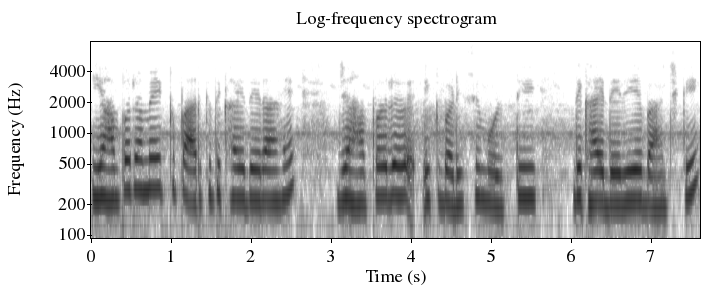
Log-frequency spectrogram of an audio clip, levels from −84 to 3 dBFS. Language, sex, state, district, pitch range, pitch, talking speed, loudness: Hindi, female, Chhattisgarh, Bilaspur, 210-240 Hz, 225 Hz, 165 wpm, -20 LUFS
